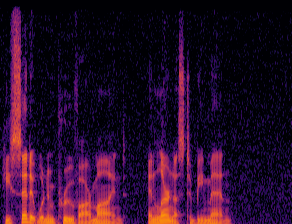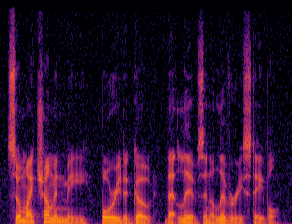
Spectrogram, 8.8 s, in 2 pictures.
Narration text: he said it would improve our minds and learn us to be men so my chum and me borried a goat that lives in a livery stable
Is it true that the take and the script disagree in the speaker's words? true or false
true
